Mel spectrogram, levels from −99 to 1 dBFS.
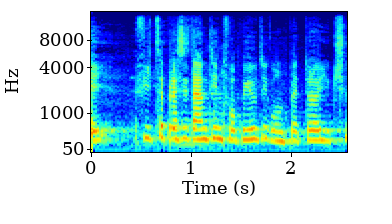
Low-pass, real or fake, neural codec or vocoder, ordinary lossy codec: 14.4 kHz; fake; vocoder, 44.1 kHz, 128 mel bands every 512 samples, BigVGAN v2; none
